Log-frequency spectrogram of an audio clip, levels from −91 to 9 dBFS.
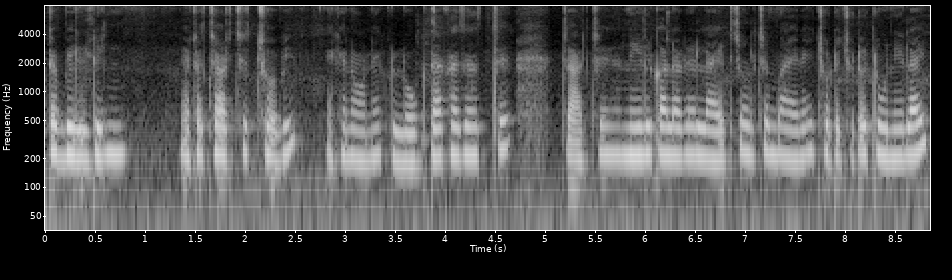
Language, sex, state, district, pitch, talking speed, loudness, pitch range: Bengali, female, West Bengal, Kolkata, 215 Hz, 155 wpm, -17 LUFS, 210-220 Hz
